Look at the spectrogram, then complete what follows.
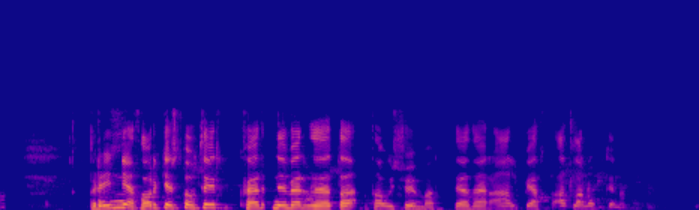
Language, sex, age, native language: Icelandic, female, 18-19, Icelandic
